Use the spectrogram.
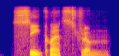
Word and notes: sequestrum: British English

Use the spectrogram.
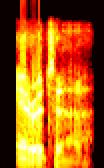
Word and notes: Arita: British English

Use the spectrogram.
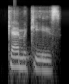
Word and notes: kamikaze: Indian

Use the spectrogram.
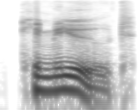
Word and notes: commute: American English

